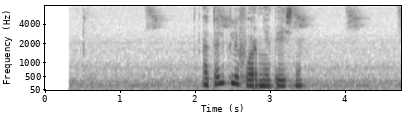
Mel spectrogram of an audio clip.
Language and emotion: Russian, neutral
